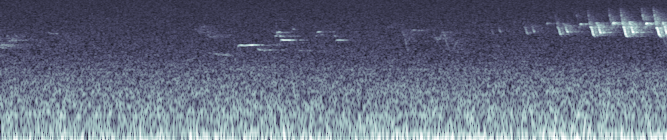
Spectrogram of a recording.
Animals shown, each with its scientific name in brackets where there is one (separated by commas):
Blue-headed Vireo (Vireo solitarius), Hermit Thrush (Catharus guttatus), Ovenbird (Seiurus aurocapilla)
